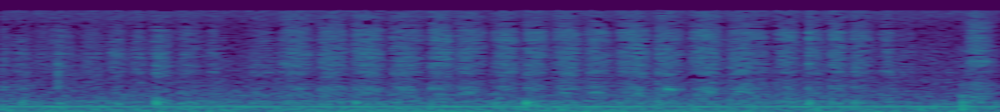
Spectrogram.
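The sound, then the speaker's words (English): A brush scrubs back and forth in quick, steady strokes, a rhythmic scratching that continues throughout over a low constant hum, with no voices. “Can you hear the brush?”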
